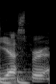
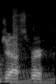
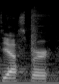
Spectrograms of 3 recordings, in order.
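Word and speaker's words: Jesper: pronouncing your name right I was just informed that it may be yesper and not jper so we're going to go with yesper and hope that's correct uh now the video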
